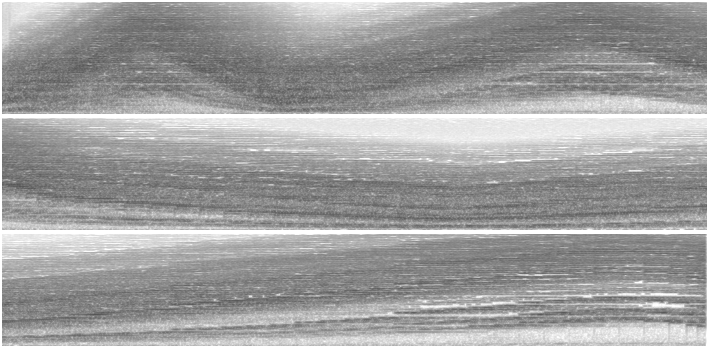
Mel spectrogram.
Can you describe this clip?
Notes played really fast on keyboard.
factory, industrial, machine, machinery, mechanical, noise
